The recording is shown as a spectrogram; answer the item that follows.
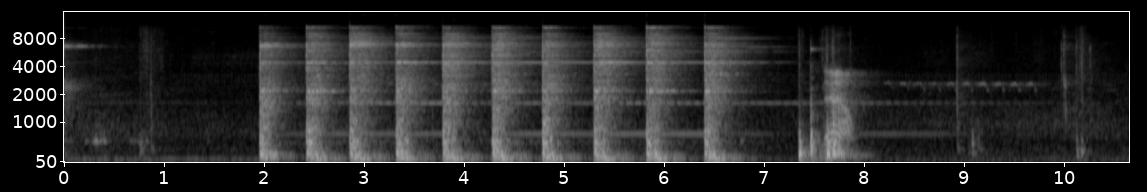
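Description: A hammer strikes repeatedly against a bearing being fitted onto the shaft of a 1972 International Harvester Cub tractor under restoration. About ten sharp, ringing metallic blows land in an even rhythm, close up, then a few scattered clinks follow.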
